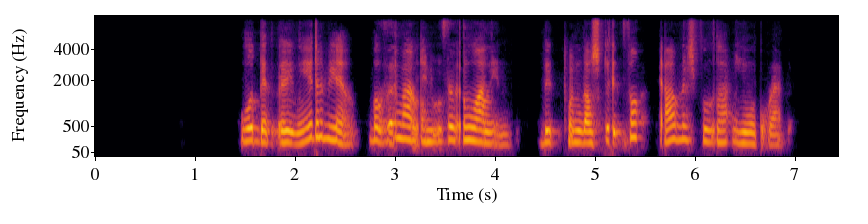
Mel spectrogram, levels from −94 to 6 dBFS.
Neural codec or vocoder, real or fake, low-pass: codec, 16 kHz, 0.5 kbps, FreqCodec, larger model; fake; 7.2 kHz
